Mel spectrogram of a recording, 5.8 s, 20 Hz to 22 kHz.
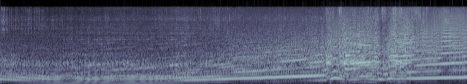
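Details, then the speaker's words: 2003 Yamaha FZ1 inline-four: revs smoothly then stumbles with brief dips near the top, a slight misfire above about 10,500-11,000 rpm, getting worse higher; owner suspects rich carb jetting. "it w rev well it rev but it started shooting ducks or a slight misfire and that was anywhere above 105 11 got a little worse"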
